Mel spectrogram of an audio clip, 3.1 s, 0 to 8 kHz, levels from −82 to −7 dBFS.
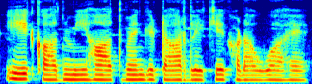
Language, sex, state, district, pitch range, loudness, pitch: Hindi, female, Uttar Pradesh, Shamli, 165-175 Hz, -18 LUFS, 170 Hz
